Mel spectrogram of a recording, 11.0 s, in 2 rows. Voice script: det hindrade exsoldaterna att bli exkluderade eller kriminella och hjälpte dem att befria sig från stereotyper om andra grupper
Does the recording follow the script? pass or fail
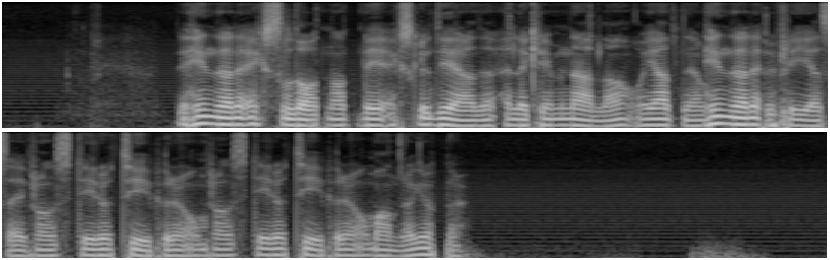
fail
